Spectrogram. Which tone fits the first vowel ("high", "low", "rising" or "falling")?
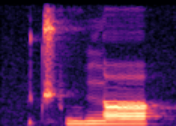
high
